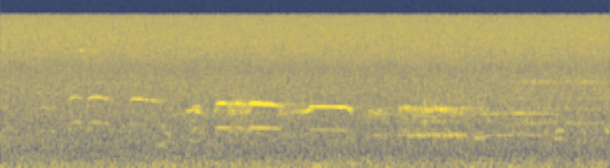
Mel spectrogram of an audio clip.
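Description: Faint distant bird calls: a series of short, drawn-out notes from about a second in until near the end, over a steady low background rumble.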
